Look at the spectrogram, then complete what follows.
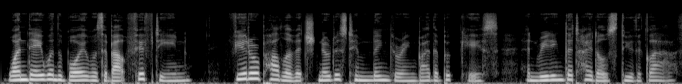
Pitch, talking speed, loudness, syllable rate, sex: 190 Hz, 200 wpm, -18 LUFS, 6.1 syllables/s, female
